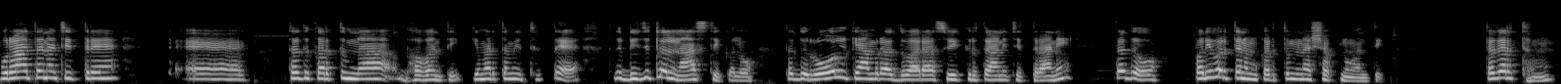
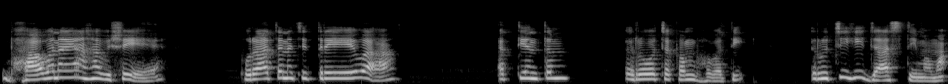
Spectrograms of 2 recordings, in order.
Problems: none marked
